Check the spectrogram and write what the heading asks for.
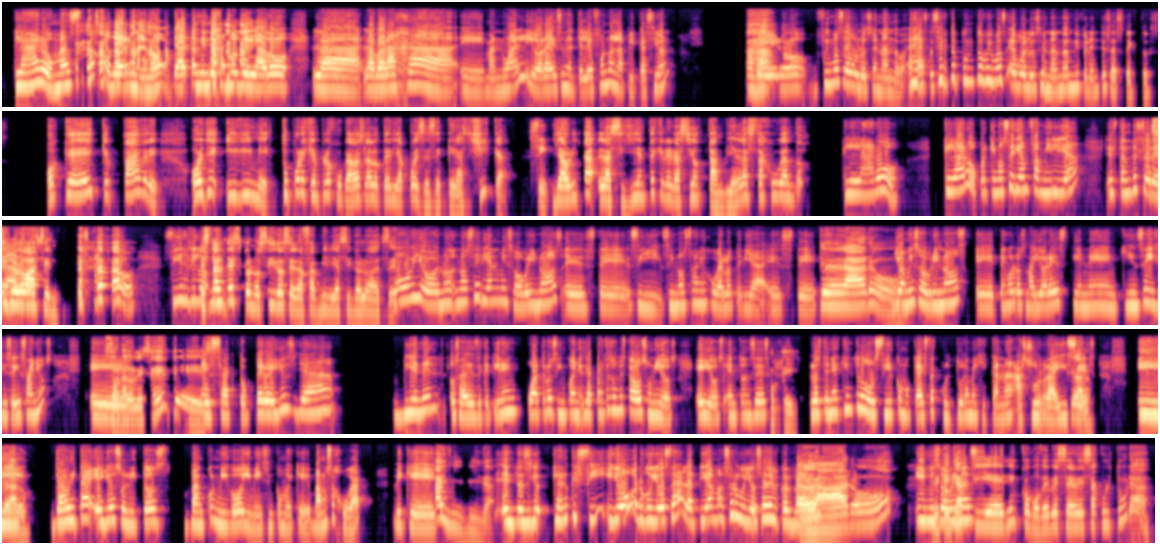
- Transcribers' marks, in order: laugh; laughing while speaking: "hasta"; laugh; tapping; laughing while speaking: "hacen"; drawn out: "Claro"; drawn out: "Claro"
- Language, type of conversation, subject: Spanish, podcast, ¿Qué actividad conecta a varias generaciones en tu casa?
